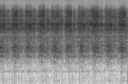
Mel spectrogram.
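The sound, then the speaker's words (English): A car engine cranks steadily with a rapid, rhythmic mechanical whirring and rattling, pulsing several times a second without catching. No voices are heard. “I'm going to start this car up.”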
